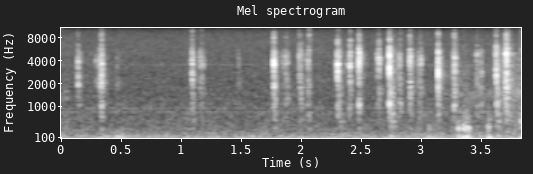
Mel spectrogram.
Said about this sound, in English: I'm going to just type test scores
